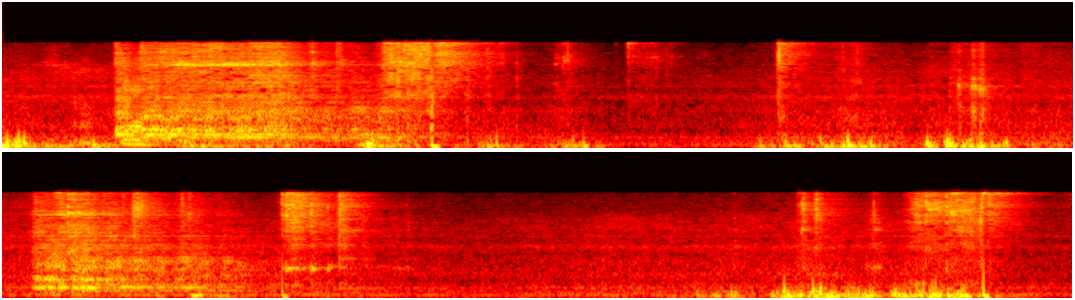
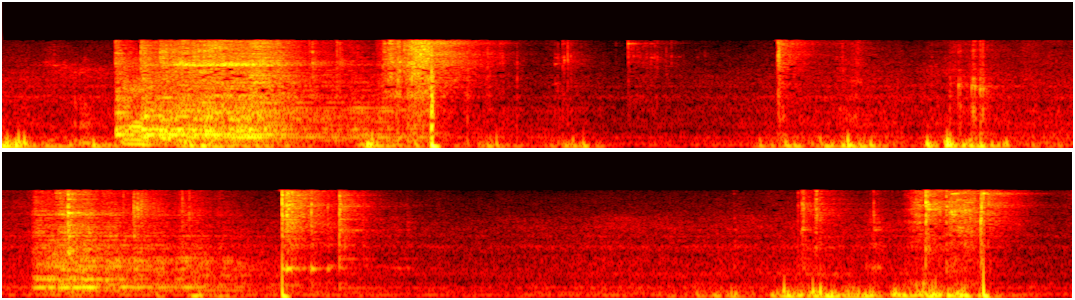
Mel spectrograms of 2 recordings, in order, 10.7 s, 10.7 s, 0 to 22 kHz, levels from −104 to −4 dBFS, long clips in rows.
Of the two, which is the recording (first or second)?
second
